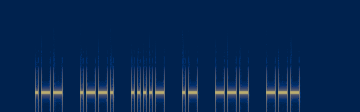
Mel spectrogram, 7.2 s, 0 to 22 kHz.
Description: Morse code, heard as a keyed tone, about 20 wpm, spaced as for 15 wpm, 700 Hz. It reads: WP4AOO
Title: 154 Lesson 25g - Letter p - Call Signs 20wpm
